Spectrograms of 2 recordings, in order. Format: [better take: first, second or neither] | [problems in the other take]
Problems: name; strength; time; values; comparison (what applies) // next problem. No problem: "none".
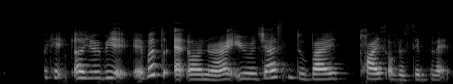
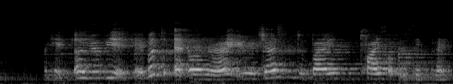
first | noise reduction (neural separator model SepFormer DNS4)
